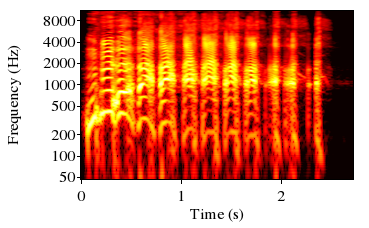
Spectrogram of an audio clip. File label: Female Lich Full Blown Evil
